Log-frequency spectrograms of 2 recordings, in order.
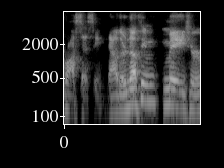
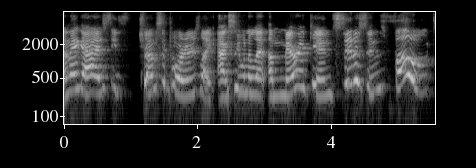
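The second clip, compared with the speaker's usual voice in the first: mock, shrill, very high screaming voice; 12 semitones higher, 4 dB louder than usual. Mocking a politician's reaction: mock screaming AOC impression. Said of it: "A O C is out there screaming like".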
